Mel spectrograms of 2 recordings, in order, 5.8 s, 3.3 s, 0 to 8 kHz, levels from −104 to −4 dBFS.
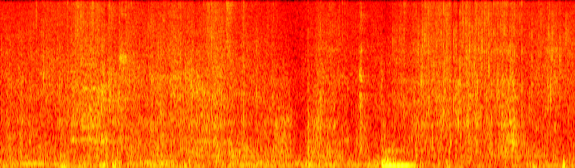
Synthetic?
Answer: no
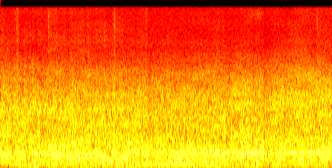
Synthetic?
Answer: yes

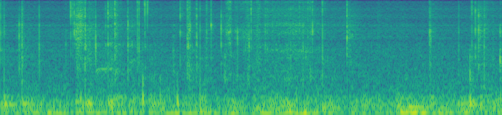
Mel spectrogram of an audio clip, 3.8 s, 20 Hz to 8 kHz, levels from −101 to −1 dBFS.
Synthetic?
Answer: yes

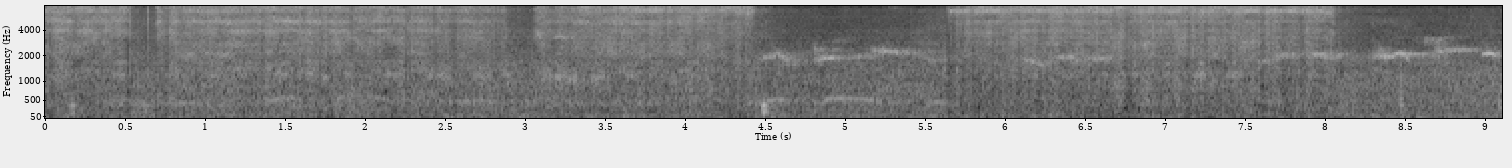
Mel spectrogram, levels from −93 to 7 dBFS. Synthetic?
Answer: yes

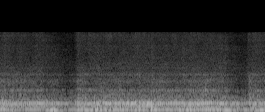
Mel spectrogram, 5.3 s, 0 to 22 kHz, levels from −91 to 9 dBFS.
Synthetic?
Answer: yes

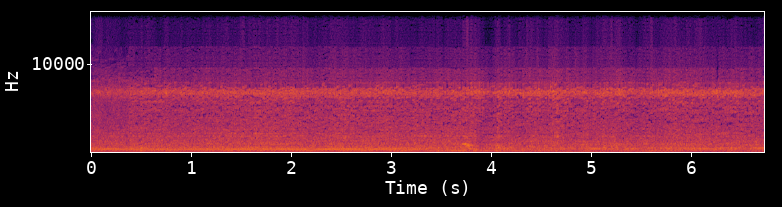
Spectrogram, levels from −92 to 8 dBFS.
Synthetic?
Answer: no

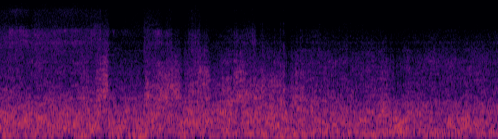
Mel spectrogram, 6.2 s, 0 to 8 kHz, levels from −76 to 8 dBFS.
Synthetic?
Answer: yes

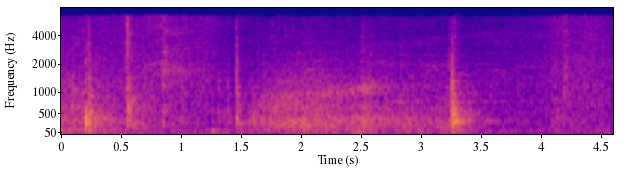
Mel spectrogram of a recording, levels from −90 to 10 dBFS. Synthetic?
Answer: no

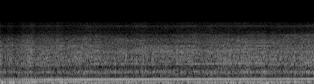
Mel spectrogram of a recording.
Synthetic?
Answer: yes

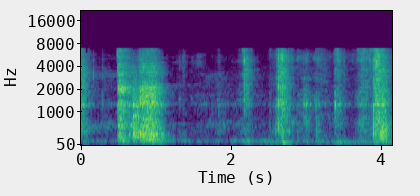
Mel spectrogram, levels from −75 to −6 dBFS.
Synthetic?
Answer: no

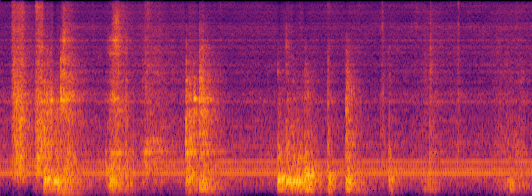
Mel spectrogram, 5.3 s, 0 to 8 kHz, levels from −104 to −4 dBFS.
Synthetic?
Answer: yes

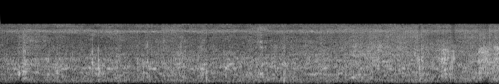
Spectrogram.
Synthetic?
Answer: yes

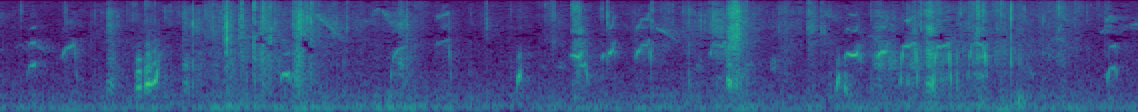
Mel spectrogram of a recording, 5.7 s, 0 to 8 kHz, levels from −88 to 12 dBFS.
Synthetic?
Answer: no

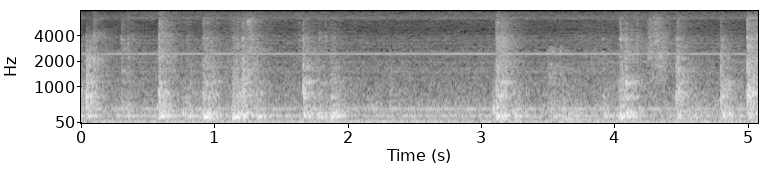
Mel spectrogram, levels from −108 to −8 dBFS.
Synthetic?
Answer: no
